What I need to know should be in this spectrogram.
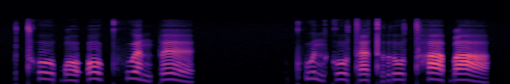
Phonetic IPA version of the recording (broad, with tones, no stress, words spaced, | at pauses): tʰo˥˧ɓɔ˧ ʔɔ˥˩kʷʰæ˥˩npɛ˥˩ | kʷʼe˥˩nko˥˩tæ˥˩tro˥˧ tʰa˥˧ɓa˥˩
